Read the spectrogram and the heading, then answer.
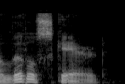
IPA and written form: ˈlɪtl skɛrd (Little scared)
